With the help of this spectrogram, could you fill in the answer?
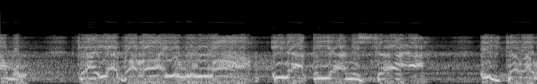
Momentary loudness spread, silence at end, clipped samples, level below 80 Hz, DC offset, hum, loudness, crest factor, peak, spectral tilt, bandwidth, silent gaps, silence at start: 10 LU; 0 s; under 0.1%; -34 dBFS; under 0.1%; none; -16 LUFS; 12 dB; -4 dBFS; -7.5 dB/octave; 7.8 kHz; none; 0 s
